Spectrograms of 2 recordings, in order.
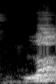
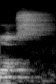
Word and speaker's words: লক: এবং এই ধাপ্পাবাজি যদি বন্ধ না করেন, আপনি যে আমাদেরকে হবস লক তো ঠিক মতো উচ্চারণ করতে পারেন না, হবস এর পরে বলেন লকস। লকস কি আবার?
